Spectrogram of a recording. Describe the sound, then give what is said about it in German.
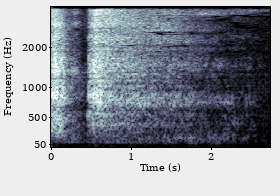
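Two exhalations from a person during a relaxation exercise: a short breathy puff, then a longer, softer exhale that trails away, with no talk. “Und doppelt ausatmen.”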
